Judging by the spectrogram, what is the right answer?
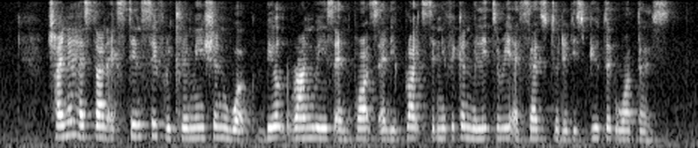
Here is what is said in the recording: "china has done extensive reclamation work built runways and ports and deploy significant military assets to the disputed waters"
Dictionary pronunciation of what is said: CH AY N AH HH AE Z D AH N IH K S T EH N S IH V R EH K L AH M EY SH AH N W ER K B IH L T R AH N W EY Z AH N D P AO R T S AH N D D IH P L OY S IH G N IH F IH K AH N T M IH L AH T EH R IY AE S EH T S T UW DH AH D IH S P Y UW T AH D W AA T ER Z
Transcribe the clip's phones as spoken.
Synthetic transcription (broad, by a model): CH AY N AH HH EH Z D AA N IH K S T EH N S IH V R EH K L AH M EY SH AH N W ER K B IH L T R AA N W EY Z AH N P AO T S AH N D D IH P L OY S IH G N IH F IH K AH N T M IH L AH T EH R IY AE S EH T S T UW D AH D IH S P Y UW T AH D W AA T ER S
